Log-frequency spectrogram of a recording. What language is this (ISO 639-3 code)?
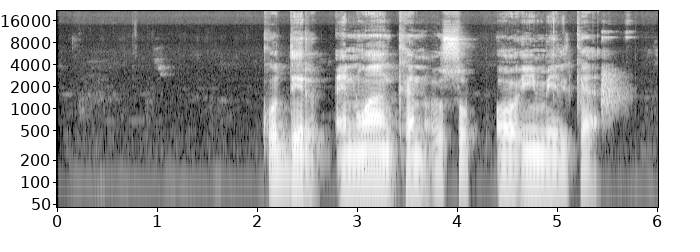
som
